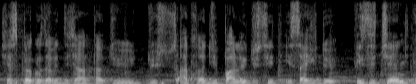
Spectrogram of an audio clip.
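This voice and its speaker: A man's medium-pitched voice at a moderate pace, fairly even in intonation, with noticeable background noise. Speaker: YouTuber, crypto tutorial creator. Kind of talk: tutorial. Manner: hesitant, many filler sounds.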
